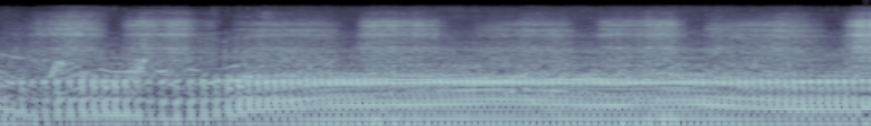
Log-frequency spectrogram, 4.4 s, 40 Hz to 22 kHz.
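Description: KTM RC390's single-cylinder engine running steadily at low revs.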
